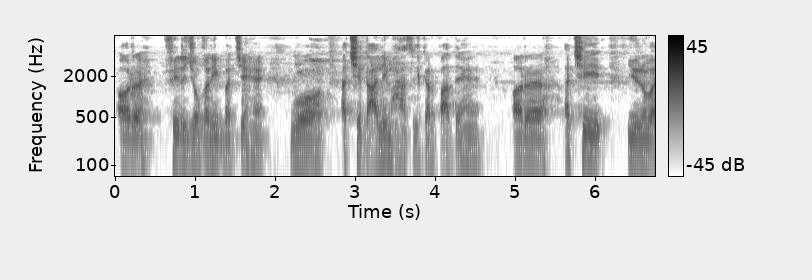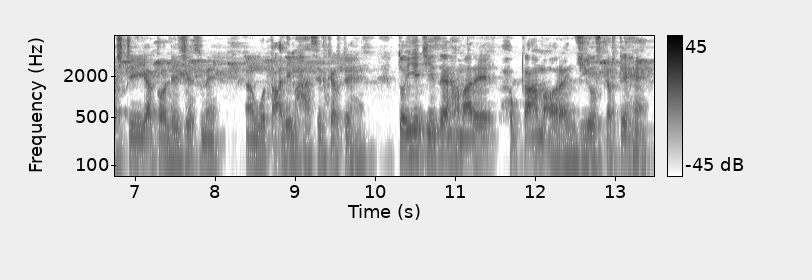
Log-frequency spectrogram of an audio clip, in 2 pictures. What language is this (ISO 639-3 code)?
urd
